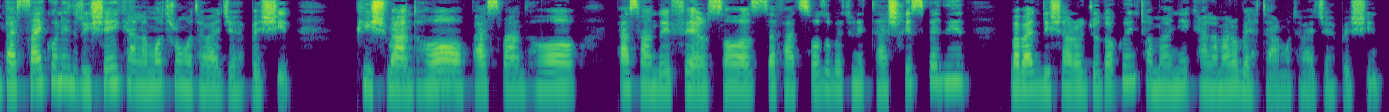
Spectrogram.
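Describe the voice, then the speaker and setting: A woman teaching a language lesson, explaining words patiently and repeating phrases slowly. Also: medium pitch, fairly even intonation, a little mellow, no echo, studio quality.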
